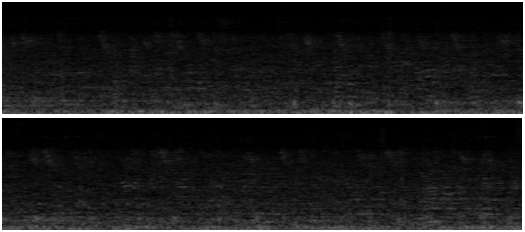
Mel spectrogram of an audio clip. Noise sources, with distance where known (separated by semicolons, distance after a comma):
music from an unclear source; person or small group talking, far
